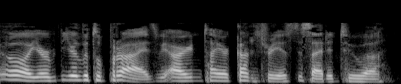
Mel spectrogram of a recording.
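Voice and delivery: put-on Eastern European accent. Riffing on a lunar lander prize with another speaker: Eastern European accent. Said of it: "that was like Eastern European accent".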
